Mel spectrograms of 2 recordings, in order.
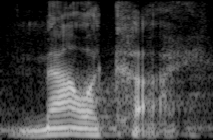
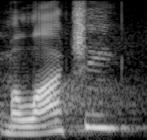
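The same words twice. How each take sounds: First: The name is said with a plain English pronunciation. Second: The name is said with an Italian-sounding pronunciation. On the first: The name is taken to be Hebrew. The speaker calls it right. "he's not Italian, he's Hebrew" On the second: The name is taken to be Italian. The speaker calls it wrong. "it's not pronounced that way"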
